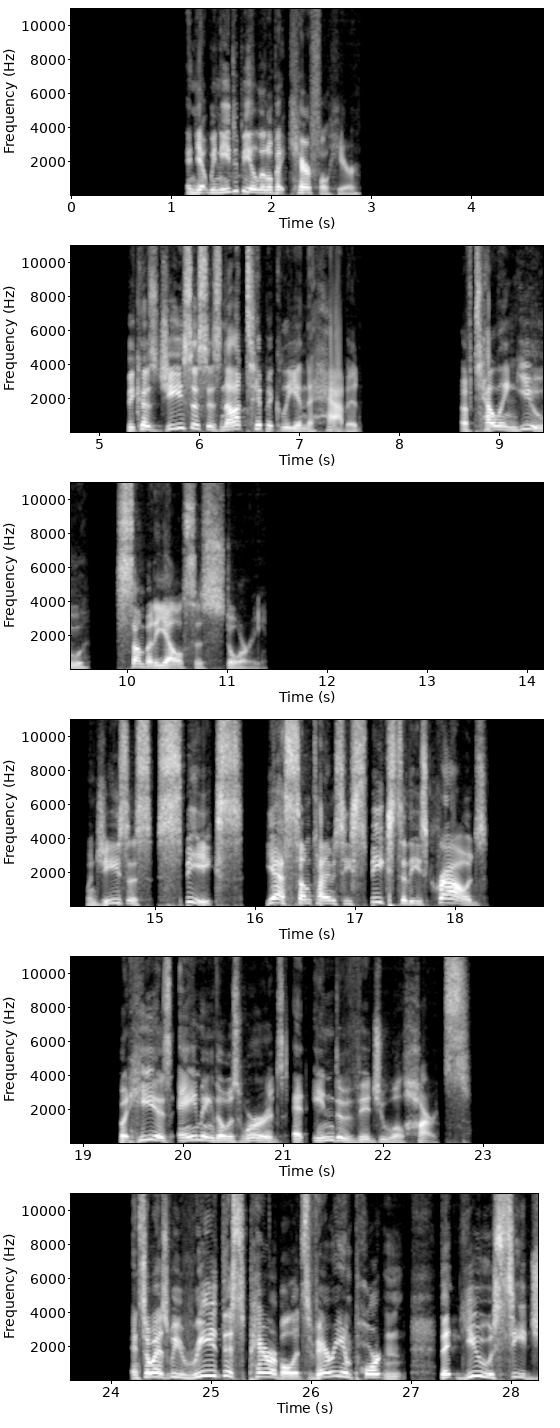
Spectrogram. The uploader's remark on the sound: Bethany, Appleton, WI. Preached this sermon at Bethany's Sunday worship on July 9, 2023.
